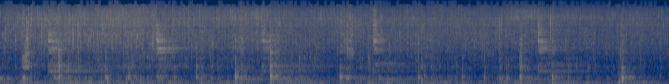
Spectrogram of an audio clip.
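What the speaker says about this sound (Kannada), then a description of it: "ಆಮೇಲೆ ಎರಡು ನೀರುಳ್ಳಿ ಕಟ್ ಮಾಡಿ ಇಟ್ಕೊಂಡಿದ್ದೇನೆ ಇವಾಗ ಅದು ಫ್ರೈ ಮಾಡ್ಕೊಳ್ಬೇಕು ಚೆನ್ನಾಗಿ ಫ್ರೈ ಮಾಡ್ಕೊಳ್ತೇನೆ" Two chopped onions frying in a pan for Kundapura-style kori rotti, with a steady close sizzle broken by regular scraping stirs of a spoon, no voices.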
